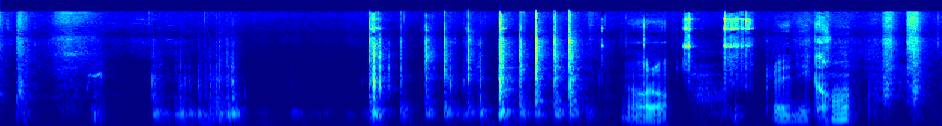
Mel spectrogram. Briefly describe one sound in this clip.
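Metal engine parts clink softly as they are fitted together by hand.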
